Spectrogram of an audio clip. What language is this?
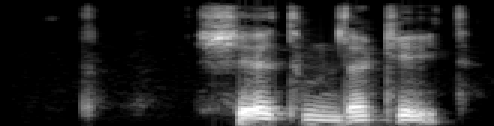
Central Kurdish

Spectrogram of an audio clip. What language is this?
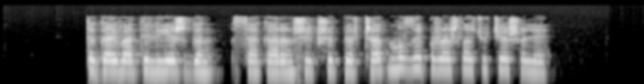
Mari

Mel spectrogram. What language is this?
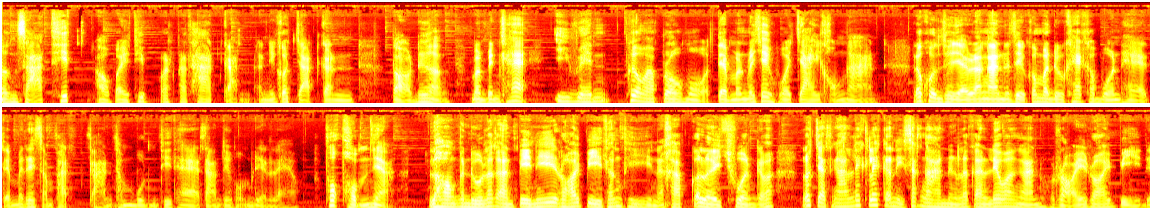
Thai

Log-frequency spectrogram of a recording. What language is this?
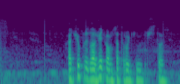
Russian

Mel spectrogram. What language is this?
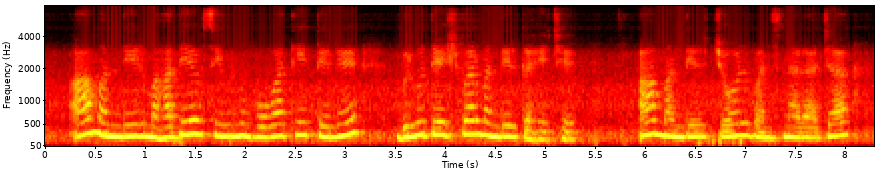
Gujarati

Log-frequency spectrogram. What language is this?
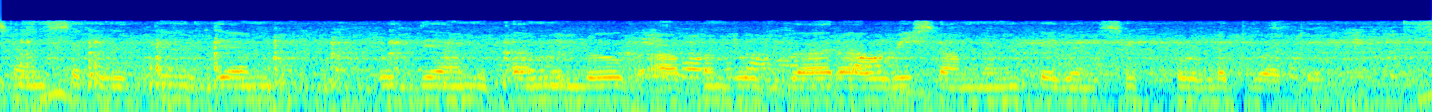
Bhojpuri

